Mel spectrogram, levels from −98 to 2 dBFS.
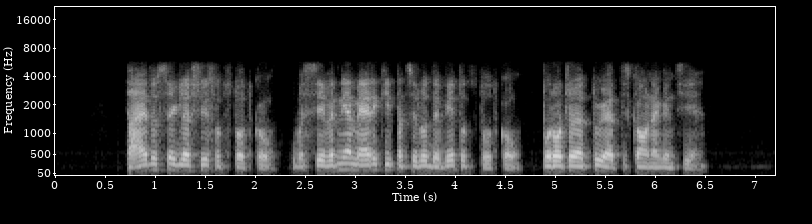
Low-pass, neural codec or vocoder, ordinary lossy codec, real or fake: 5.4 kHz; none; Opus, 16 kbps; real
